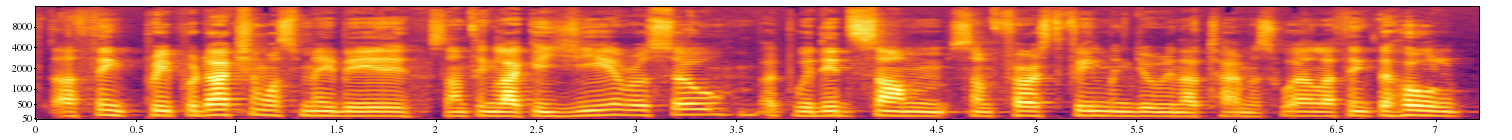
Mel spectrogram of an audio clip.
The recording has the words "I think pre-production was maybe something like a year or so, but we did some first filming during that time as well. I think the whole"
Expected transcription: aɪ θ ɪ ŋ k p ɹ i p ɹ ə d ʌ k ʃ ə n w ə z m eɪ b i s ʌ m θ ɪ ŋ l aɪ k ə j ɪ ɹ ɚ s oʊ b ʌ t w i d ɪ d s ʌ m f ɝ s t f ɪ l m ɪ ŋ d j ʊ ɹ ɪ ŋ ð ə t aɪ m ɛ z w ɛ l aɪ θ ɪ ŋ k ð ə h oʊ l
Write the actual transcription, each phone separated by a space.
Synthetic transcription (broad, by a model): aɪ θ ɪ ŋ k p ɹ i p ɹ ə d ʌ k ʃ ə n w ə z m eɪ b i s ʌ m θ ɪ ŋ l aɪ k ə j ɪ ɹ ɚ s oʊ b ʌ t w i d ɪ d s ʌ m f ɝ s t f ɪ l m ɪ ŋ d j ʊ ɹ ɪ ŋ ð ə t aɪ m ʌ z w ɛ l aɪ θ ɪ ŋ k ð ə h oʊ l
